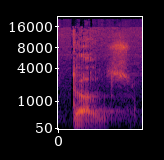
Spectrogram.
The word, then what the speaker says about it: does: irregular for as form is does to: yes pronounced does alright so we use the base for mother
